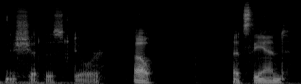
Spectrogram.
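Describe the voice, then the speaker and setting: A man's voice: extremely low pitch, animated, measured pace, creaky, fairly bright tone, slightly rough, dry recording. A man casually commenting on a game as he plays, joking and muttering to himself. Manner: jokey, mutters to himself while playing. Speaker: let's player.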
